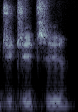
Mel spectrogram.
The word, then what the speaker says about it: jujutsu: But yeah, you say it right, Jujutsu Kaisen.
